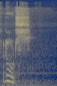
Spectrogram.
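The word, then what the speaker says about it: fruits: Next है आपकी eating फ्रूट्स। फ्रूट्स उच्चारण है, इसमें आई साइलेंट है।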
